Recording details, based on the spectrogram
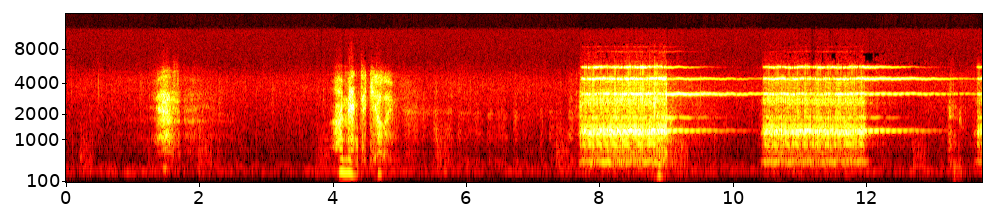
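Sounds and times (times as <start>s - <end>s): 
speech: 4.1s - 4.9s
telephone bell ringing: 7.7s - 13.7s.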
